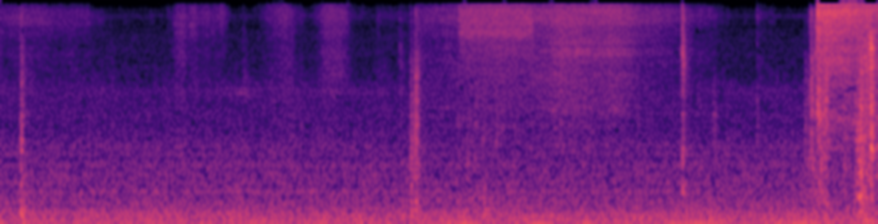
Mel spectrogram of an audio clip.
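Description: A truck engine idles with a low, steady rumble.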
